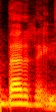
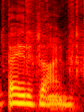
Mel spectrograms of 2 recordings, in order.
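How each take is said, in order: First: The word is said in a non-American accent. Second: The word is said in an American accent. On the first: This is how the speaker's own people say it. "We, we say betadine" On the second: This is how Americans say it. "Americans say betadine"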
